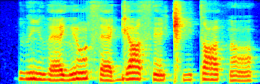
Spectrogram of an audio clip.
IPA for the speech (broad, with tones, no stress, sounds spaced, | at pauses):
ð ĩ˥˧ ð æ˧ lʲ ɔ̃˥ s æ˩˧ ɡʲ ɑ˥ s ɛ̃˧ ǁʰ i˧ t ɑ˥˧ θ ɑ̃˧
